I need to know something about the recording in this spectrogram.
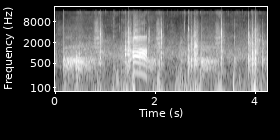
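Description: Skateboard on concrete: a short stretch of wheels rolling and several sharp knocks of the board, with a brief loud cry from the skater about a second and a half in.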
